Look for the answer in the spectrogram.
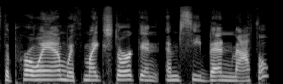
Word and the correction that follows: Mathai: Did I say that right? – Ben Mathai.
